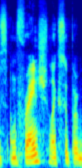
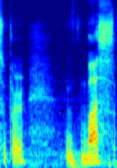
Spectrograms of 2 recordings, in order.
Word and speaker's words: Super Besse: Auf Russisch nennen uns die Leute »Superdämonen«, weil sie nur schwer verstehen, dass der Name Super Besse französisch ausgesprochen wird. Deswegen nennen uns alle Super Besses, Super Bass oder wie auch immer. Ja, aber wir sind Super Besse.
